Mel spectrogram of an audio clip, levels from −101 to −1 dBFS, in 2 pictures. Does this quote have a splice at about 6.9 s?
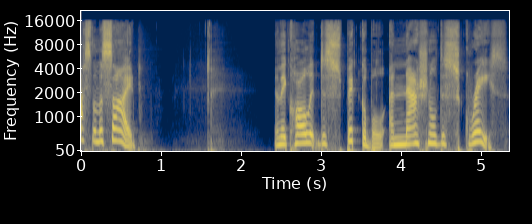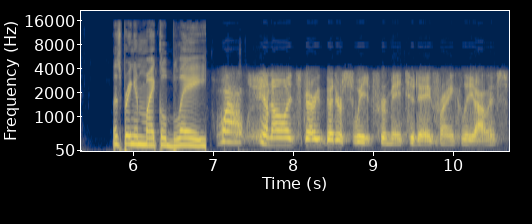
yes; 2 cuts; at 5.7 s, 6.9 s

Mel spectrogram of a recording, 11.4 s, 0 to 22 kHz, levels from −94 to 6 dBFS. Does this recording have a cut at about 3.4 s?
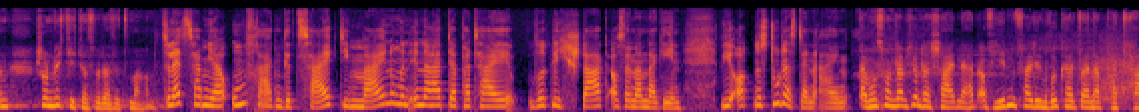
yes; 2 cuts; at 3.4 s, 8.5 s

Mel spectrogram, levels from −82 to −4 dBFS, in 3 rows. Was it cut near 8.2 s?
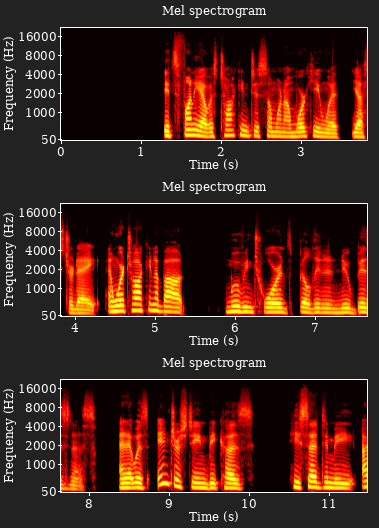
yes; 1 cut; at 8.2 s

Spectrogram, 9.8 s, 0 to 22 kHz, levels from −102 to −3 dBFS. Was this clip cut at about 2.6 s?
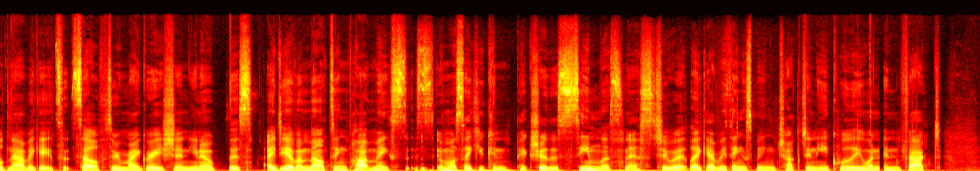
yes; 2 cuts; at 2.6 s, 8.8 s

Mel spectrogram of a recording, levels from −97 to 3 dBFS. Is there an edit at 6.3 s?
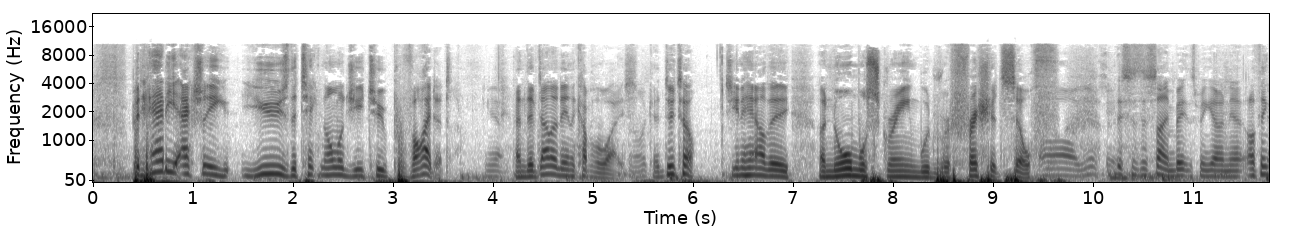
yes; 2 cuts; at 6.3 s, 10.1 s

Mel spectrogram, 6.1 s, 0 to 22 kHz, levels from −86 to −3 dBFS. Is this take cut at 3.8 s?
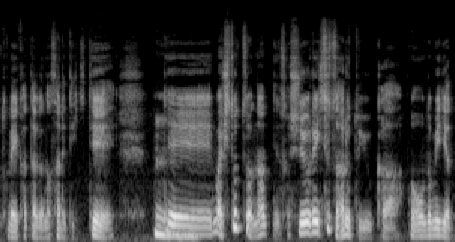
yes; 1 cut; at 3.8 s

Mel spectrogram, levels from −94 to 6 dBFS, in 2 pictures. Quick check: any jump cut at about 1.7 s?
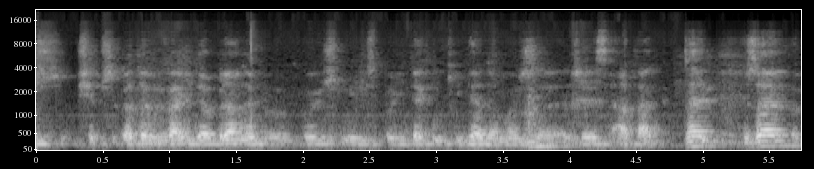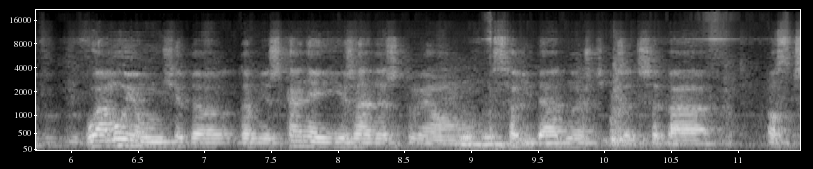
no; 1 cut; at 4.9 s

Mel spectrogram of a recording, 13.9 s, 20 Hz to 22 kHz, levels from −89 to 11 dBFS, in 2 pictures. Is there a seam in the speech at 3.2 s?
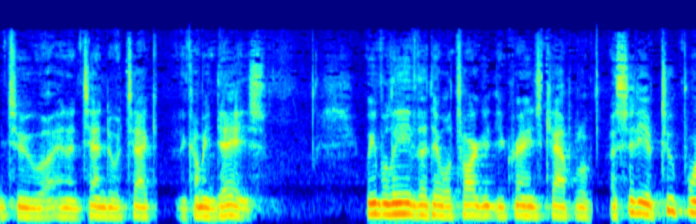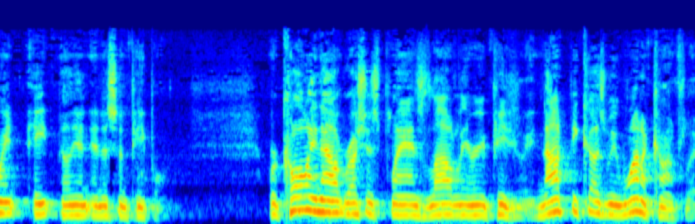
no; 2 cuts; at 1.6 s, 5.9 s

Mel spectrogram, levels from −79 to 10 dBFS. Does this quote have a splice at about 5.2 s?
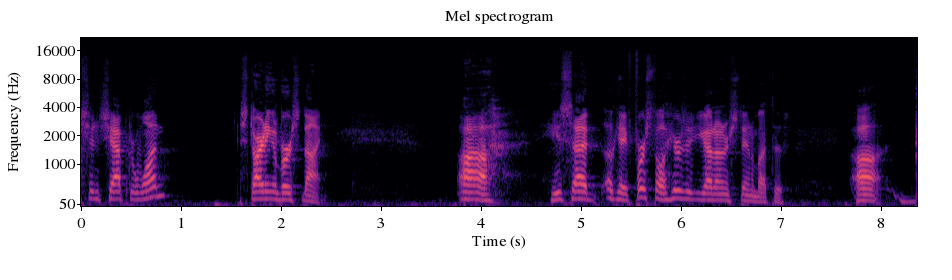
yes; 1 cut; at 5.2 s

